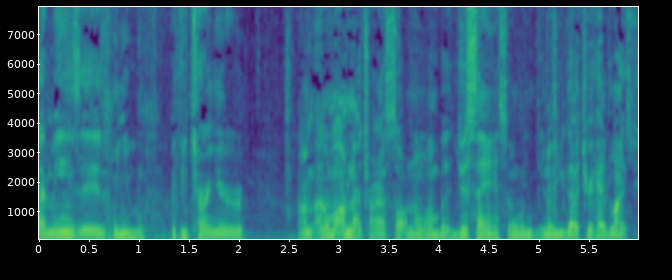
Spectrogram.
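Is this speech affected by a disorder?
No.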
